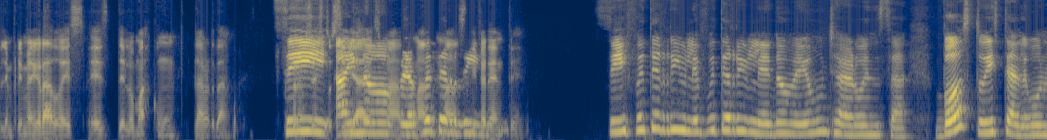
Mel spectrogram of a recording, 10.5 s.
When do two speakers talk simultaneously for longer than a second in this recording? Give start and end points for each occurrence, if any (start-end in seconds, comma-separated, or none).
2.9-5.0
